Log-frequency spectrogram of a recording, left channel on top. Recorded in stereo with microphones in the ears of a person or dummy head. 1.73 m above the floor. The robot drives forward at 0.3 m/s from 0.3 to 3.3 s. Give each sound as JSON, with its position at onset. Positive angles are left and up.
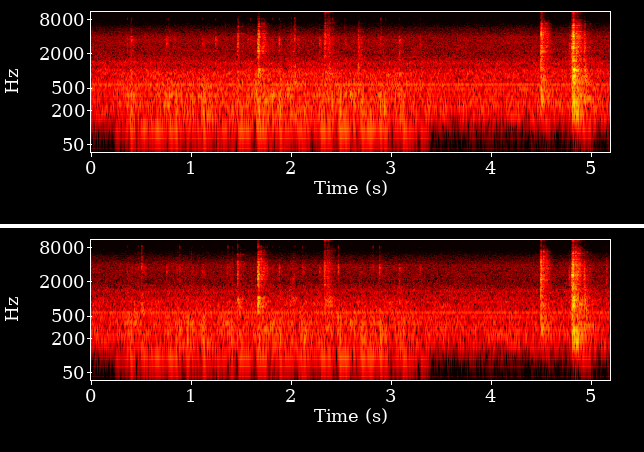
{"t": 1.5, "sound": "a door slam", "side_deg": -25, "distance_m": 0.7}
